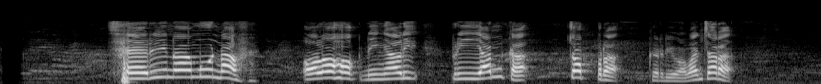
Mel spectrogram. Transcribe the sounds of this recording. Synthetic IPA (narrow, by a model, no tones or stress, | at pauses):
sɛɾinamunaf | ɔlɔɦɔk̚niŋali | pɾijankaʔ | t͡ʃɔp̚ɾaʔ | kəriwawaɲt͡ʃaɾa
